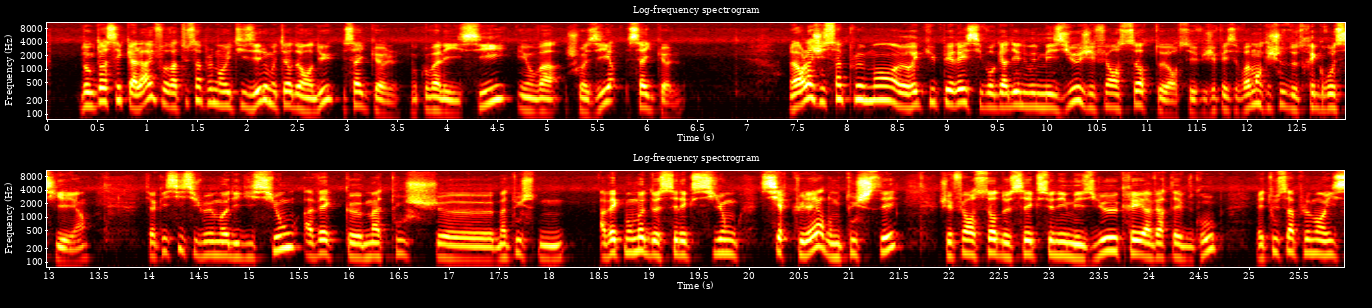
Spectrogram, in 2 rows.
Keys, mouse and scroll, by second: 0.0 ctrl+space, 5.8-8.4 drag, 8.4-9.1 shift+middle drag, 9.1-9.5 scroll up 5, 10.2-11.9 shift+middle drag, 11.9-12.6 scroll down 2, 12.8-15.3 shift+middle drag, 15.3 Tab.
